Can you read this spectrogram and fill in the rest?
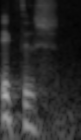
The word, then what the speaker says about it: ichthus: That I-X-O-Y-E is pronounced ichthus.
